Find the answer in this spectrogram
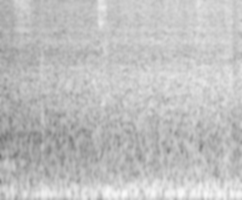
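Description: A steady low rumble of background room noise, with a faint click about a second in.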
